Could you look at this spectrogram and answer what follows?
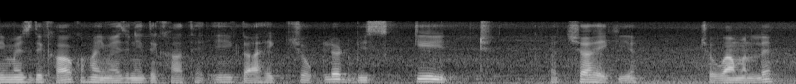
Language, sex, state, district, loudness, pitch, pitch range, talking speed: Hindi, male, Chhattisgarh, Jashpur, -21 LUFS, 100 Hz, 95-110 Hz, 145 wpm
